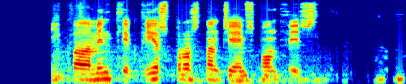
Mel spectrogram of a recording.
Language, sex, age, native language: Icelandic, male, 20-29, Icelandic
